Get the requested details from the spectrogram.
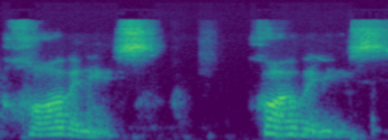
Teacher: punch the jo part of jóvenes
